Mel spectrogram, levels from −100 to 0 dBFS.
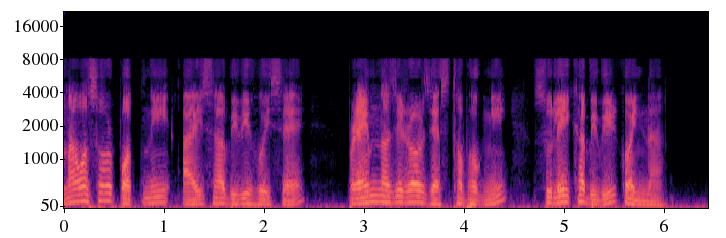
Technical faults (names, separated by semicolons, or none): Opus compression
